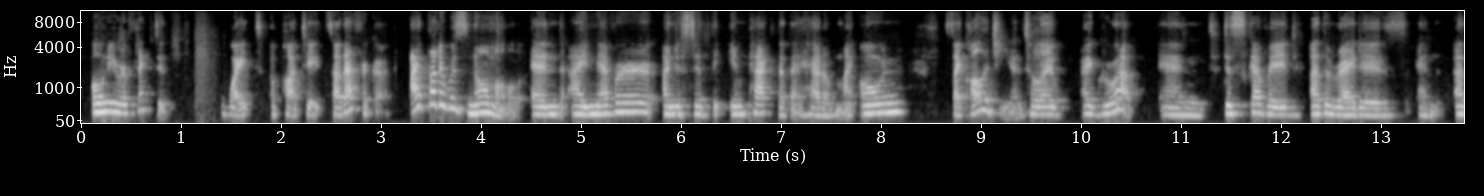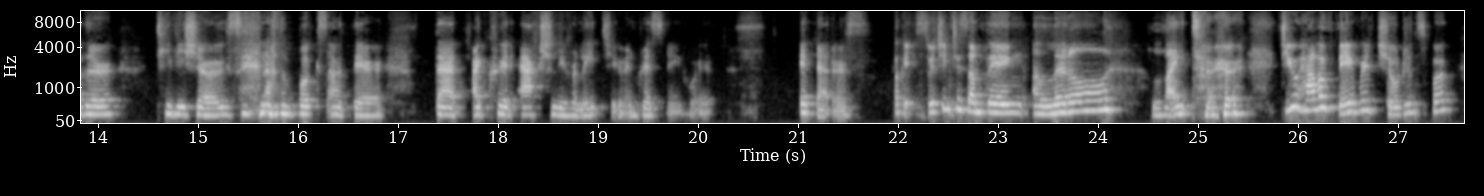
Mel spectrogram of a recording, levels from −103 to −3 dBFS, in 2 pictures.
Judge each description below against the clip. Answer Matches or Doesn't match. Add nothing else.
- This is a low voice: Doesn't match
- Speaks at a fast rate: Doesn't match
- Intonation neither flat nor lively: Matches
